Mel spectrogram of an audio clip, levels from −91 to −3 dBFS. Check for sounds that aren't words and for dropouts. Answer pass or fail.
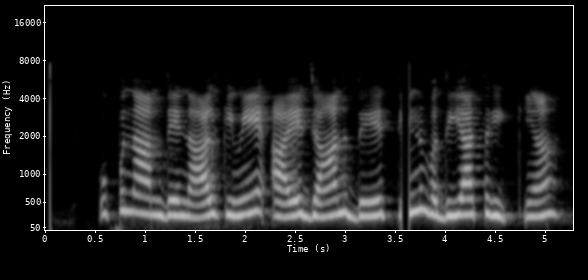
fail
